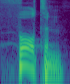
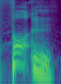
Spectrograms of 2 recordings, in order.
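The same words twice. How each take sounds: First: The T sound in the middle is pronounced. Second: The T sound in the middle is dropped. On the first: The speaker calls it right. "instead of" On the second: The speaker calls it wrong. "Most young people will say"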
